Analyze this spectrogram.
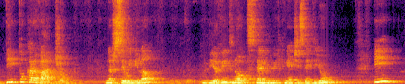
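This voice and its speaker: Her voice on the high side, a Massachusetts-born American historian with English as her first language and a Portuguese accent from her Azorean family lectures warmly and chattily in a cultural society's hall. She quizzes the audience and frequently checks in with "tá?". The mic is far off in the echoey hall, with slight hiss or hum.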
